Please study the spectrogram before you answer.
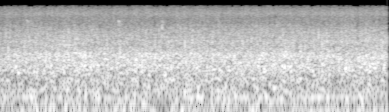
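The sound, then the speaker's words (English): Steady rushing water from a waterfall cascading over moss-covered stone in a temperate rainforest, an even, unbroken hiss that stays fairly soft and never changes, with no voices or other sounds. “Deep in temperate rainforest, water falls like liquid silver.”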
